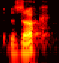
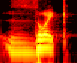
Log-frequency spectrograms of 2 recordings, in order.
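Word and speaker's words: Zeuch: Yeah, I mean, extreme ground ball pitcher for Zook. But the strikeouts in here, there. it's actually pronounced Zoik. Sort of like, I don't know. Yeah, I was on Scooby-Doo. Baseball Reference, and it's Zoyk. Zoik.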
